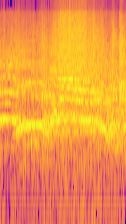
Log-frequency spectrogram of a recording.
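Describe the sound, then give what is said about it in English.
A loud crowd cheers and shouts continuously for all the fathers on Father's Day, a dense wash of voices with high whoops and screams rising over the roar for the full couple of seconds. “So can we just make some noise for all the fathers?”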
